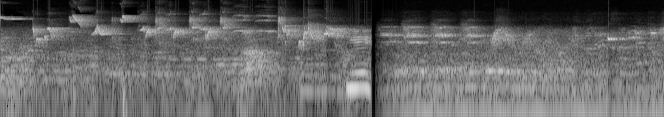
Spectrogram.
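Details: Cucak keling, noted for mimicking other songbirds, sings loud sharp chirps and squeaky notes in fast bursts, breaks off for a moment, then resumes with more scattered high chirps over a low hum.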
